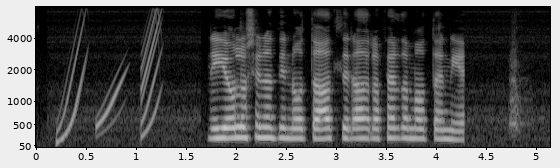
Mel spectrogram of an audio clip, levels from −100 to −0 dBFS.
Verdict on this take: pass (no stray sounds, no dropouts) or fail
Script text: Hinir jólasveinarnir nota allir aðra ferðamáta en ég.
fail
